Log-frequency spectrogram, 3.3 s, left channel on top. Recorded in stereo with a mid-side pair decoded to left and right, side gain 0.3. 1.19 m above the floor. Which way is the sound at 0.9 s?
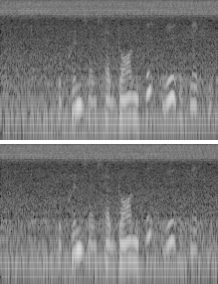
5° right.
